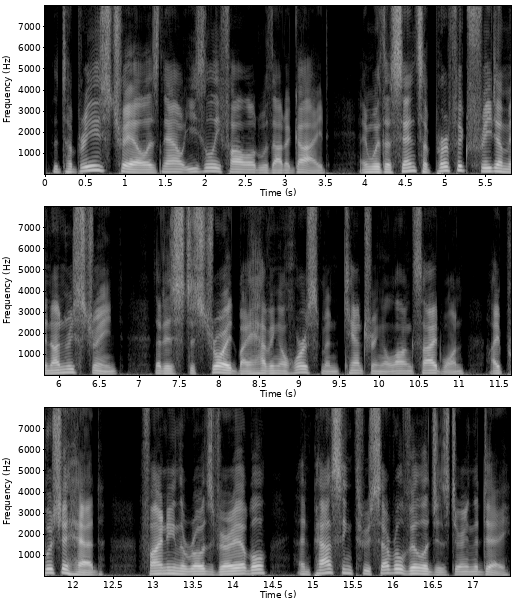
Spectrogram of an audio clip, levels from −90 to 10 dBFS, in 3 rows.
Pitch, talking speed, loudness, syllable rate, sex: 120 Hz, 150 wpm, -20 LUFS, 4.9 syllables/s, male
